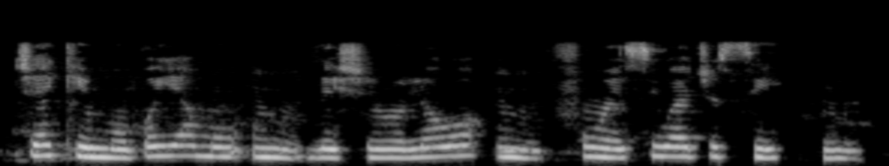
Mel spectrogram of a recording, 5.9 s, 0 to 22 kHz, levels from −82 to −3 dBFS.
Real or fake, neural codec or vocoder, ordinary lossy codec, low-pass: real; none; none; none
